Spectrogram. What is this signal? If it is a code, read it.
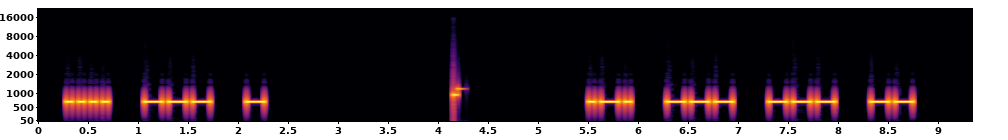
Morse code, heard as a keyed tone, about 20 wpm, spaced as for 14 wpm, 700 Hz. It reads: HOT ROOM
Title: 2x Character Spacing - Top 300 Words - 20wpm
